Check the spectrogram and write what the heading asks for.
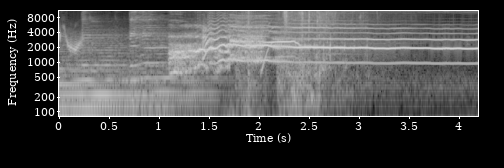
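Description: Rooster crowing: one long call that starts about a second in, rises, then holds steady at a high pitch. It comes over a short stretch of background music in the first second or so.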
